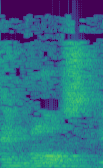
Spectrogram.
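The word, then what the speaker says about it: angelos (ἄγγελος): In the Greek, the word angels is pronounced angelos.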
